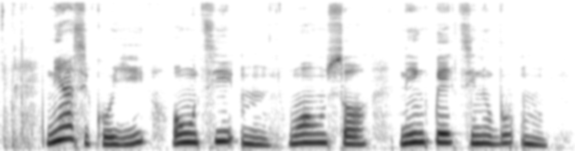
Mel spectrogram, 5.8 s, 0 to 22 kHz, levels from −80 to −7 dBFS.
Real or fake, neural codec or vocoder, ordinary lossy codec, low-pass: real; none; none; none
